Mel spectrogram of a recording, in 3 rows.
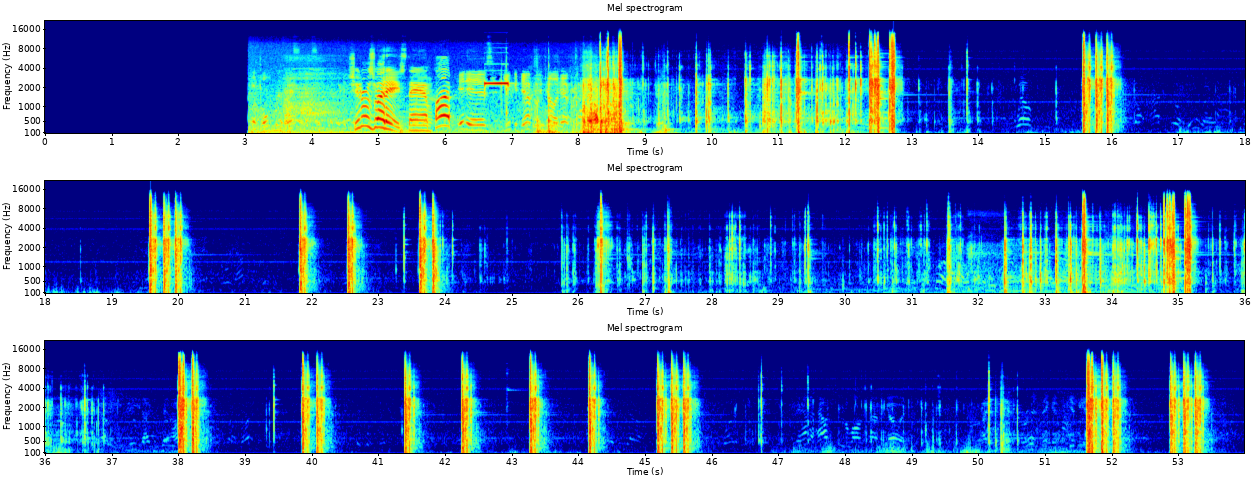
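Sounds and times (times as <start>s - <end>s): carbine gunshots: 8.2s - 12.9s, 15.5s - 16.2s, 19.5s - 20.2s, 21.8s - 22.8s, 23.6s - 24.1s, 31.6s - 35.5s, 38.0s - 38.5s, 39.8s - 40.4s, 41.4s - 42.6s, 43.2s - 44.4s, 45.2s - 45.9s, 51.6s - 53.5s.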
